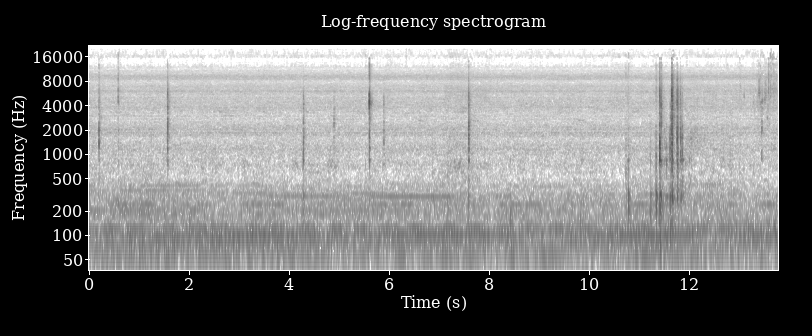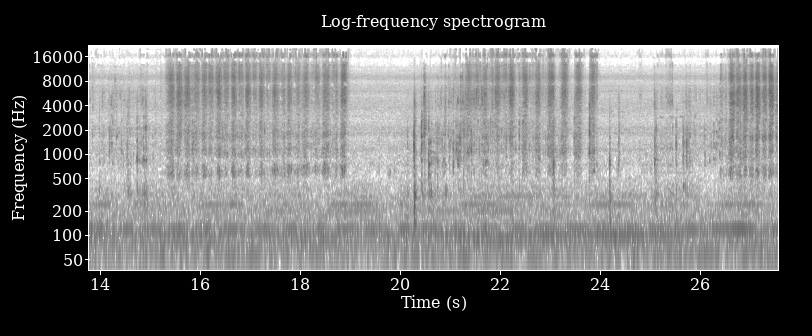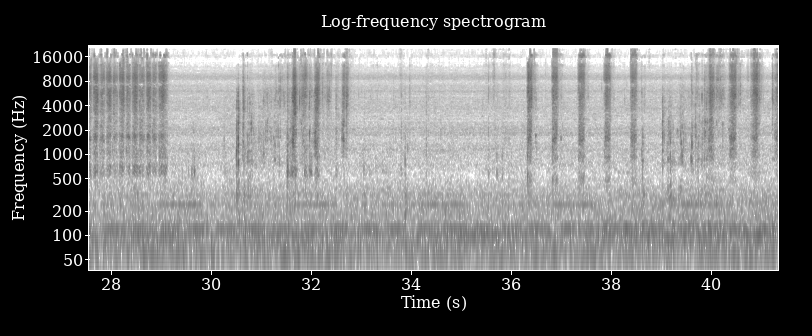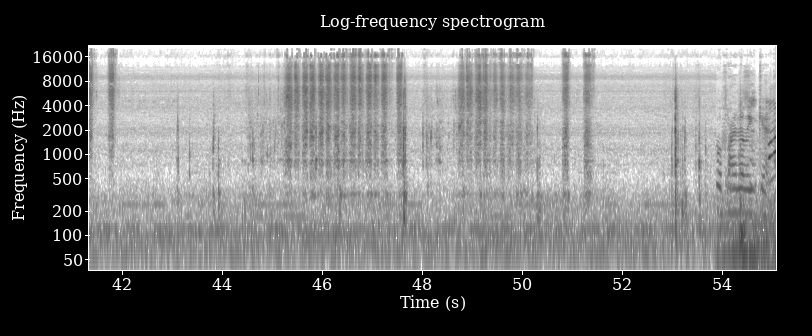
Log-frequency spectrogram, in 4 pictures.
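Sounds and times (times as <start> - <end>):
steady low hum: 0.0 - 55.0
shoe scrubbing strokes: 15.2 - 19.0, 21.3 - 24.0, 26.4 - 29.2, 45.1 - 47.6, 48.7 - 51.5.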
